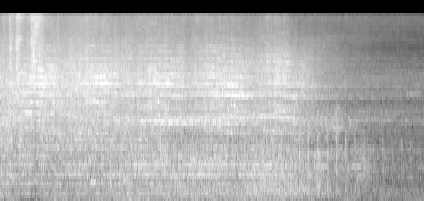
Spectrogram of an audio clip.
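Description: Freight train of covered hoppers and gondolas rolling past close by: steel wheels clattering on the rails with steady high squeal tones. The last car goes by about six seconds in and the sound fades as the train moves away.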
